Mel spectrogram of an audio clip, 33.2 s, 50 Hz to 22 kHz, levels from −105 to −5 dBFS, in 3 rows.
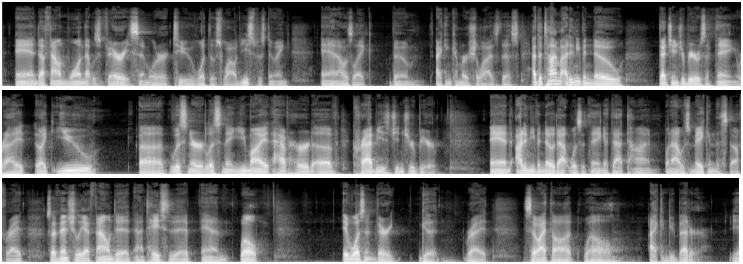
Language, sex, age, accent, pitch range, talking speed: English, male, 30-49, American, 75-90 Hz, 170 wpm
